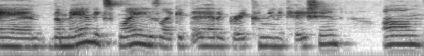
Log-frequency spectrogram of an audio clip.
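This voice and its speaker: At a fairly slow pace, a woman speaks in a plain, everyday voice at medium pitch. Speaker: student. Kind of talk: class presentation.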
